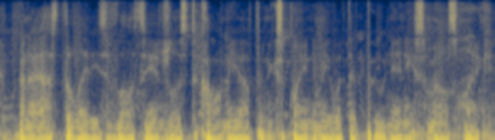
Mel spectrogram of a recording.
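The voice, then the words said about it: Sexy late-night radio voice. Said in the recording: “in my sexy radio voice.”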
